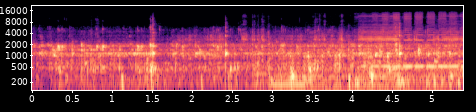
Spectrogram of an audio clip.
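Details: Rushing, gurgling water noise like a flushing toilet fills the recording, with faint tonal squeaks. No clear animal voice stands out.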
